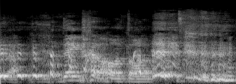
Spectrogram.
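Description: Several people chuckling and laughing over bits of speech.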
